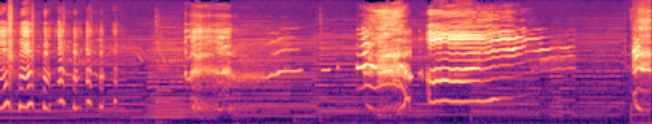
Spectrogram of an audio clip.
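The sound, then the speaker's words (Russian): A voice imitates a hare crying: quick rhythmic sobs at first, then long, high, wavering wails that rise and fall, fairly loud, with no talking. “Вот заяц опять сидит и плачет.”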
